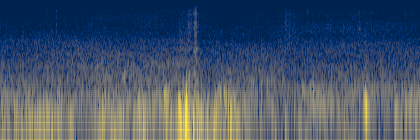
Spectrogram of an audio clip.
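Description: Wind buffeting the microphone in a low, steady rumble over choppy sea, with a sharp thump about two seconds in and a smaller knock near the end.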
